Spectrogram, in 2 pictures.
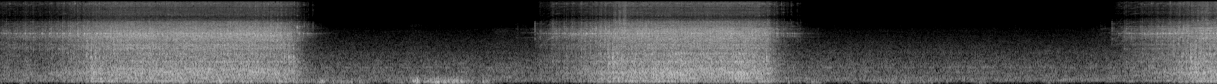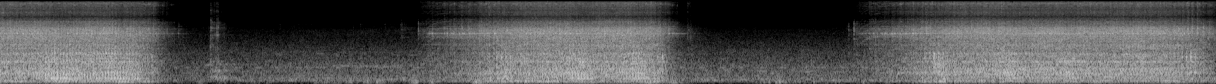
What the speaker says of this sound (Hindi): इसकी सिलाई लगाएंगे।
